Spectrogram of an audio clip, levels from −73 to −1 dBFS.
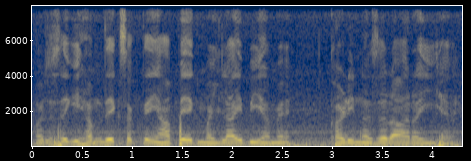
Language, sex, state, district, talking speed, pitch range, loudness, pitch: Hindi, male, Gujarat, Valsad, 250 wpm, 115-135 Hz, -20 LUFS, 120 Hz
